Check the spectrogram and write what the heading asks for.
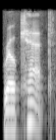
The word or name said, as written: roquette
